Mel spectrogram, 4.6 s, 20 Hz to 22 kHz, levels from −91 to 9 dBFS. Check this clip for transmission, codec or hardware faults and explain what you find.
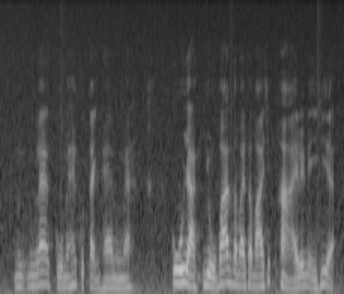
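No faults found.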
